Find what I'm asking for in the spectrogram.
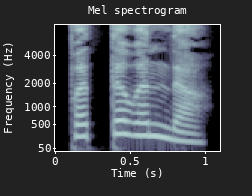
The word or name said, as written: ಪತ್ತವಂದ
